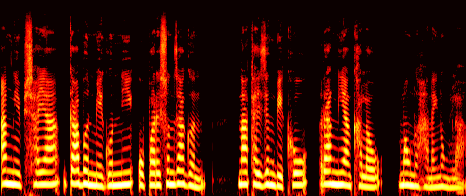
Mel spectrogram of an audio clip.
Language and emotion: Bodo, sad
